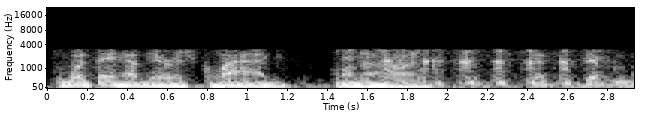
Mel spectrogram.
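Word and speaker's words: Quogue: You spell it Q-U-A-G? That's misspelling. Spelling. Yeah, these guys screw me up every day. It's Q-U-O-G-U-E, isn't it? Yeah, that would be Quag. Right. But what they have there is Quag, Long Island.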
